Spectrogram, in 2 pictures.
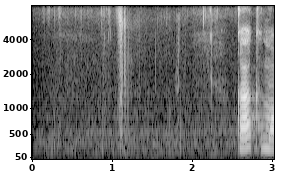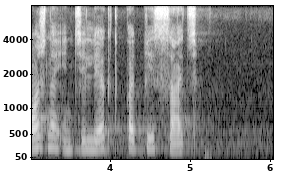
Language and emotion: Russian, neutral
